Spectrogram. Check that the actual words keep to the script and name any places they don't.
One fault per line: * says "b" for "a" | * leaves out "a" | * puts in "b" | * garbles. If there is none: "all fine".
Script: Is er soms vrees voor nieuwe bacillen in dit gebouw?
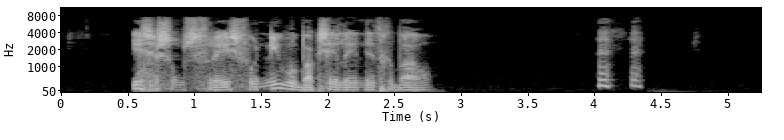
all fine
